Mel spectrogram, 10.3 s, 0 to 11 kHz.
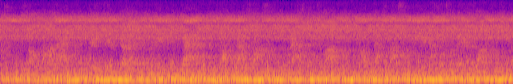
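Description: Raw black metal from a 1995 demo tape: a band playing a dense, unbroken wall of distorted, lo-fi sound.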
